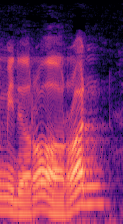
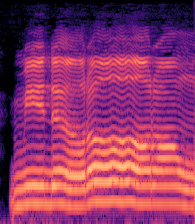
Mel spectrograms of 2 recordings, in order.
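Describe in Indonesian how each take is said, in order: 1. Kata ini berakhir dengan bunyi n yang jelas. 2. Akhirannya menyatu menjadi bunyi w sengau. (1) "asalnya midraran" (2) "terus masuk beserta dengung"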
